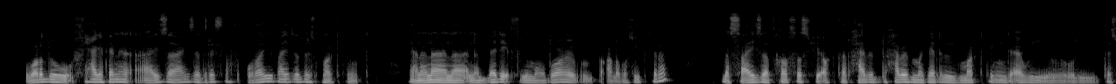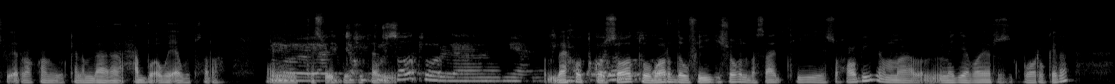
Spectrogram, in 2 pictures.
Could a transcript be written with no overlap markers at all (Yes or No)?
No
